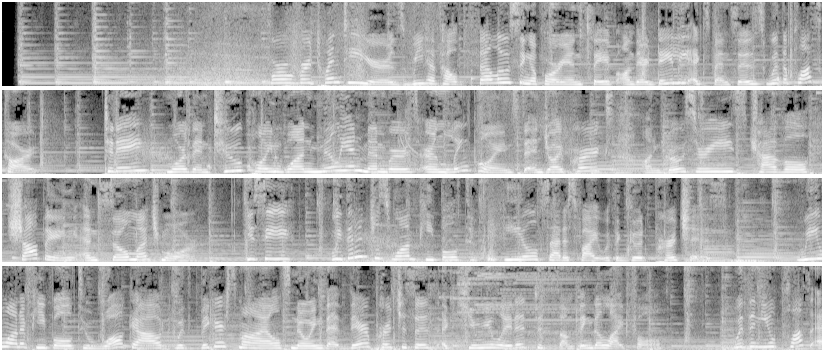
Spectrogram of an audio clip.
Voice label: Asian English App Natural; NTUC Plus

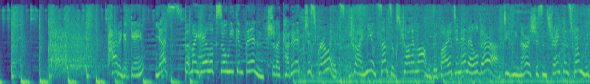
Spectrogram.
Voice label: Asian English; Sunsilk

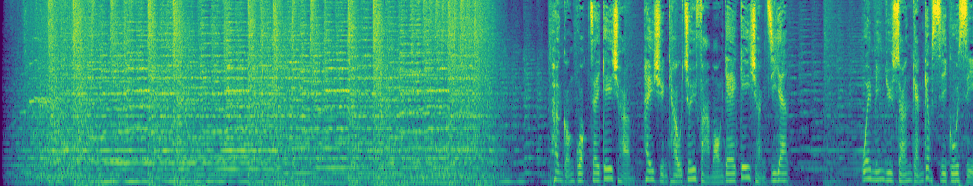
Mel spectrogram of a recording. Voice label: Cantonese; The Airport Authority Hong Kong

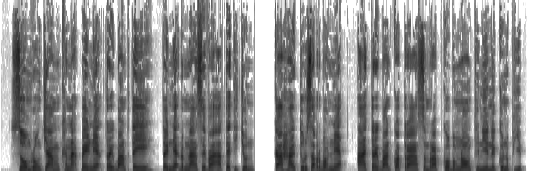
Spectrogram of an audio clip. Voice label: Khmer Male IVR

